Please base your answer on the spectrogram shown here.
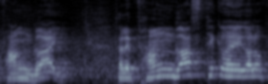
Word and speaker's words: fungi: Next চলে এসো আস থেকে আই, আছে ফাঙ্গাস, ইউ এস এর জায়গায় বসিয়ে দেবো আই, তাহলে হয়ে যাবে FUNGI। এর উচ্চারণ অনেকে ফাঙ্গি বলে, এটা ফাঙ্গি উচ্চারণ হয় না, ফাঙ্গাই।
